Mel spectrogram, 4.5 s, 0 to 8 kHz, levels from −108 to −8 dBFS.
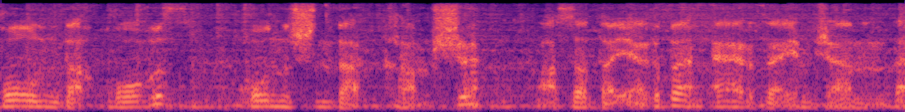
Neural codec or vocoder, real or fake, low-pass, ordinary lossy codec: vocoder, 22.05 kHz, 80 mel bands, HiFi-GAN; fake; 7.2 kHz; MP3, 64 kbps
